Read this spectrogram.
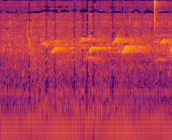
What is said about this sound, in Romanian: Auzi sunet de păsări.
